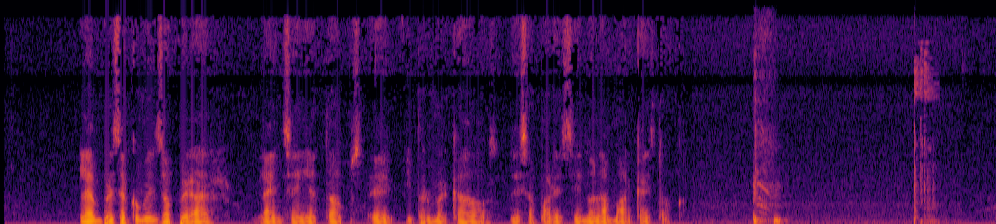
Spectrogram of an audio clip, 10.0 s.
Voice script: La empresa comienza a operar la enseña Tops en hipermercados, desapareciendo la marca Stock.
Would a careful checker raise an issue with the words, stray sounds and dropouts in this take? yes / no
yes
